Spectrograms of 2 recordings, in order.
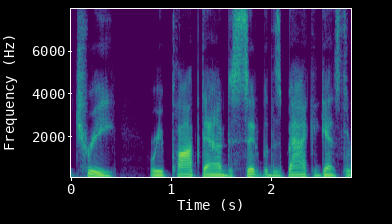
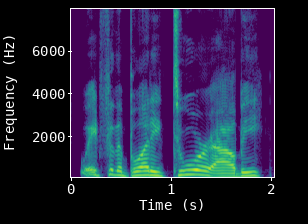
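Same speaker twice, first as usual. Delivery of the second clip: put-on higher, louder British-accented teasing; playful Brit cutting in on his friend; thick British accent; 10 semitones higher, 5 dB louder than usual. Newt teases Albie about the tour, thick British accent. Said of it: "his voice thick with an odd accent".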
